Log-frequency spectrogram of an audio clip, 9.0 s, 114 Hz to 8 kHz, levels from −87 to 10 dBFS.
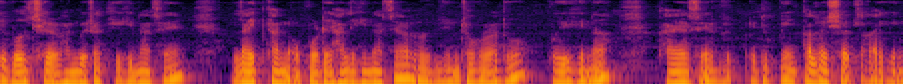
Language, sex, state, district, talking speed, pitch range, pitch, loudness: Nagamese, male, Nagaland, Dimapur, 165 wpm, 110-125 Hz, 110 Hz, -18 LUFS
